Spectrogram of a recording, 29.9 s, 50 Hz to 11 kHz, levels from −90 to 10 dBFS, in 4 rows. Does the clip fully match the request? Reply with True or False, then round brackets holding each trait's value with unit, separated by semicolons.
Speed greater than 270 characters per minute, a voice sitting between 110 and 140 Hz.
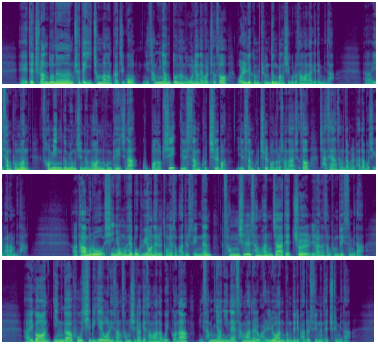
True (325 characters per minute; 135 Hz)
